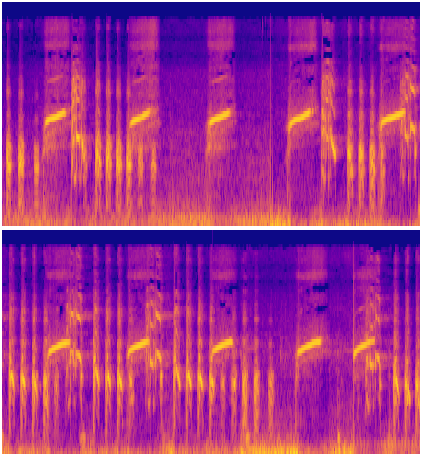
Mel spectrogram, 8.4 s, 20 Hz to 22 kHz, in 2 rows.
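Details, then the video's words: Loud rhythmic calling by a partridge known as teetar, each phrase a bright rising whistle joined to a clattering run of short notes, repeated roughly every 0.8 seconds over low rumbling background noise. "Teetar ki awaaz"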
